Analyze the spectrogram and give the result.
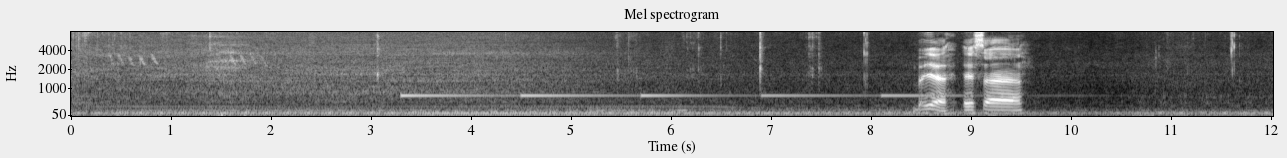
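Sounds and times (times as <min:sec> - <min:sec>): car engine idling: 0:00.0 - 0:12.0
electronic warning chime: 0:03.3 - 0:09.4.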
